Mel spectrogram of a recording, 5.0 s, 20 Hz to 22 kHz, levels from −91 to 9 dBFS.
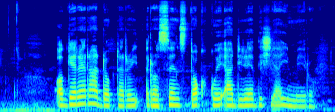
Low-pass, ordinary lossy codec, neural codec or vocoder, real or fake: none; none; none; real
